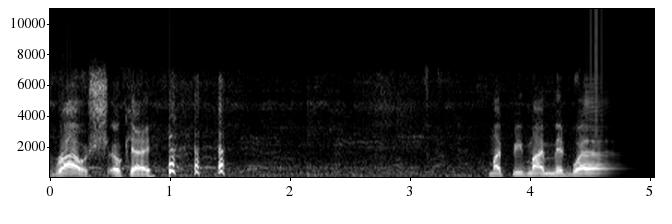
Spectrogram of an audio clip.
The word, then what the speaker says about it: Roush: Darth says it's pronounced Roush.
